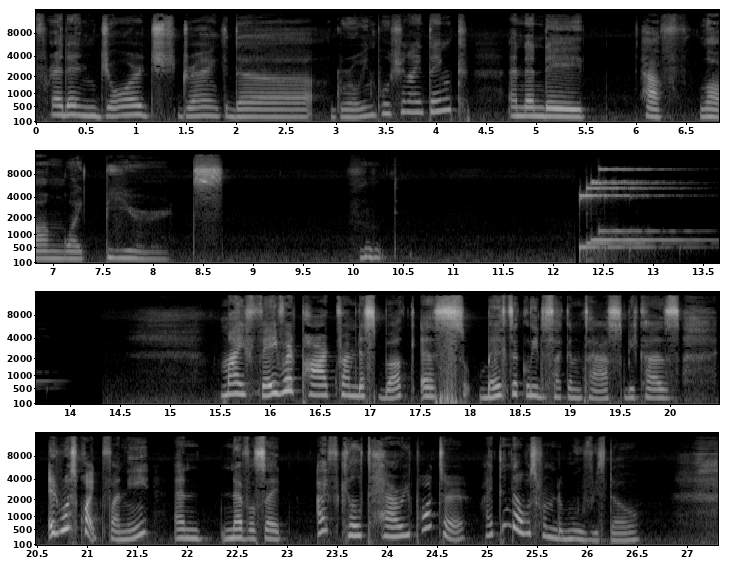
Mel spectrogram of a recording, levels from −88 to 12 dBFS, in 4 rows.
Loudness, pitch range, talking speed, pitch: -25 LUFS, 205-285 Hz, 105 wpm, 235 Hz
